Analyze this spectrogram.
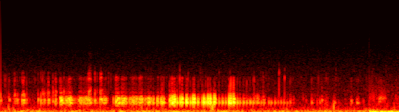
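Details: Active bowel sounds (borborygmi): prolonged, loud, continuous gurgling and rumbling belly noises with bubbling pops, recorded after eating a home-cooked meal the person suspects was undercooked.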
